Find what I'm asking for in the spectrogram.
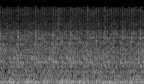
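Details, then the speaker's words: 2003 Ford F-550 XL utility truck, 7.3 L diesel, 129,000 miles, warm after about 30 minutes running: steady even diesel clatter at idle, no misses or knocks; idles smooth, revs nicely, normal. "It's been running for about 30 minutes now. It's idling smooth, it revs up nice."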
